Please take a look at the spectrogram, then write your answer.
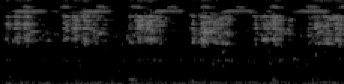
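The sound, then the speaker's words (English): Katydids and crickets chirp in dense, high-pitched buzzy pulses, swelling and fading in a steady rhythm roughly every half second, with no voices present. “See how many insects you can hear. We got katydids, we got the crickets.”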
